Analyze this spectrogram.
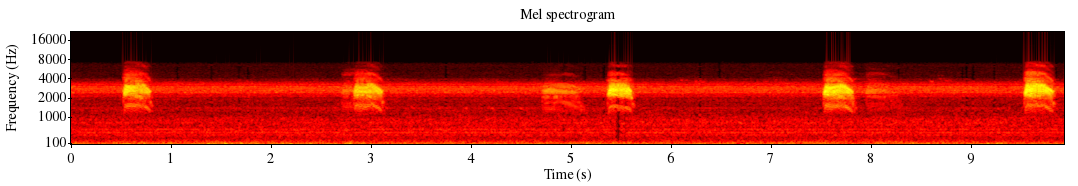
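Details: Northern royal albatross feeding a chick, 9 February 2024: a run of six short, rasping harmonic calls at irregular intervals of about two seconds, some followed by softer echoing notes, with a continuous hissing background.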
